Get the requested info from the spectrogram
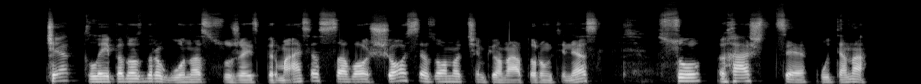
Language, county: Lithuanian, Šiauliai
